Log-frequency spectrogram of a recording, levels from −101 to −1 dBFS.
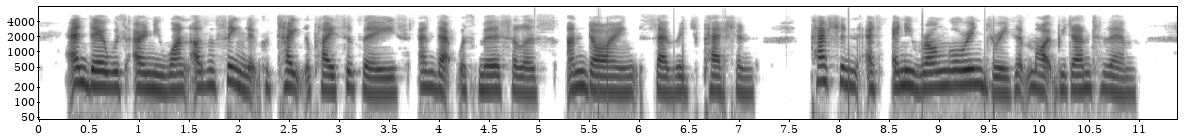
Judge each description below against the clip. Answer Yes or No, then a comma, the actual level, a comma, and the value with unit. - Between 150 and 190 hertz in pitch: Yes, medium, 185 Hz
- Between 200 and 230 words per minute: No, average, 175 wpm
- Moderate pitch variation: Yes, average, 3.5 semitones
